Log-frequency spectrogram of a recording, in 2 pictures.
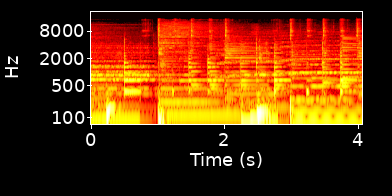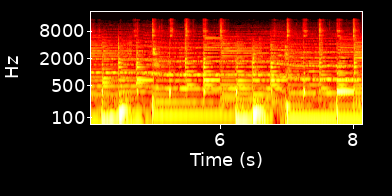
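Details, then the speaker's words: Polytron PAS 68 active speaker that shut itself off after about 15 minutes once hot, after repair: clean music with steady bass and clear highs, no crackling, buzzing or hoarse distortion; earlier raspy midrange gone, normal playback. "Di sini untuk suaranya normal teman-teman, normal, jadi tidak serak, tidak ngebret."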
